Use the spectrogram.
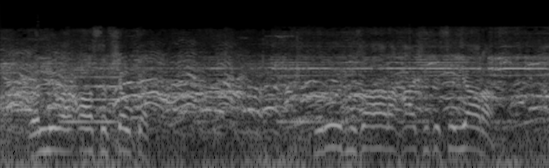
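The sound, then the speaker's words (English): Crowd of Syrians celebrating in Idlib: many voices shouting and chanting together in a loud, continuous roar of overlapping voices that never lets up. “Here's the sound of Syrian opposition recorded Syrians in Idlib yesterday celebrating those deaths within Assad's inner circle.”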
